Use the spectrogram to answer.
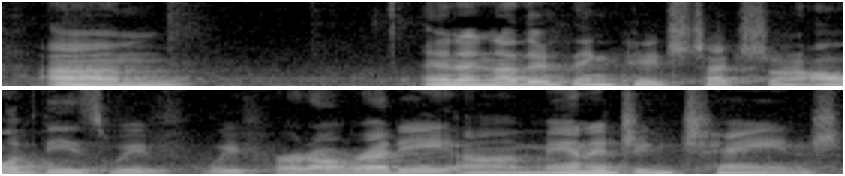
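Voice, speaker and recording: There is audible room echo around a woman speaking in a medium pitch. Her pace is moderate and her intonation monotone and flat. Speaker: historic preservation consultant. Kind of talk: public meeting presentation. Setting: town hall meeting. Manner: hesitant, many fillers.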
